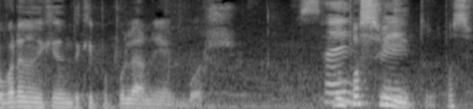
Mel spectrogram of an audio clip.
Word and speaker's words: борщ: Бачиш, тут прямо вимова українська. Борщ.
